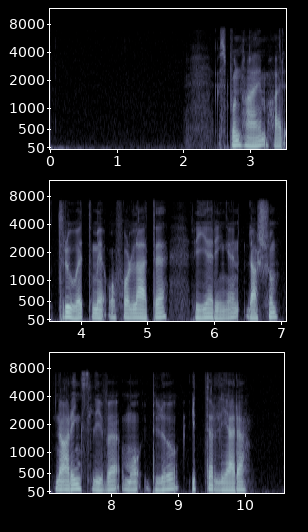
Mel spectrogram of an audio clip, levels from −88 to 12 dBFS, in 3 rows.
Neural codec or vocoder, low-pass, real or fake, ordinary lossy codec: none; 7.2 kHz; real; Opus, 64 kbps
